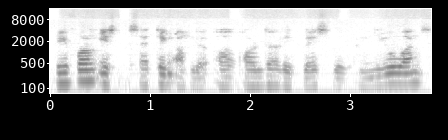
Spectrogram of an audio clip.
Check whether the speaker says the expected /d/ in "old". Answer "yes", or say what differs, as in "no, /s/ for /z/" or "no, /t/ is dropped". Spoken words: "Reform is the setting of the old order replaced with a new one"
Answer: no, /d/ is dropped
